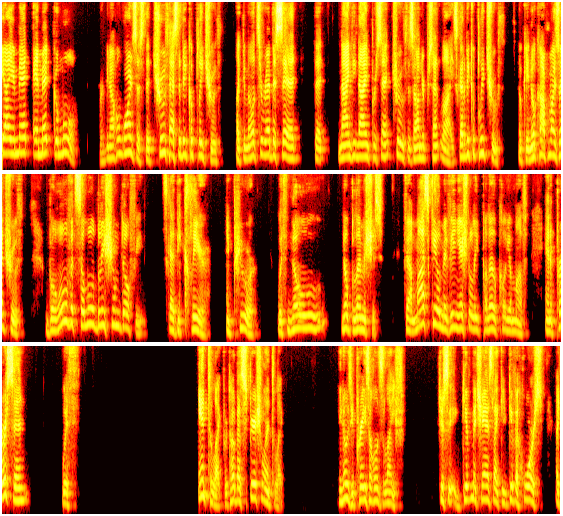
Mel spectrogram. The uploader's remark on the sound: Recorded via TORCHzoom.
